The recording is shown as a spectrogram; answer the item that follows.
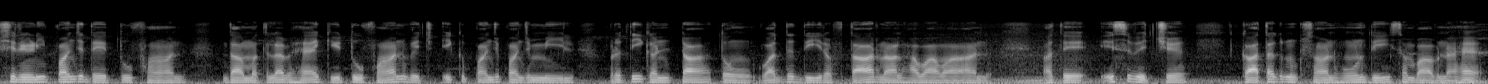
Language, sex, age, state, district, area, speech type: Punjabi, male, 18-30, Punjab, Ludhiana, rural, read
